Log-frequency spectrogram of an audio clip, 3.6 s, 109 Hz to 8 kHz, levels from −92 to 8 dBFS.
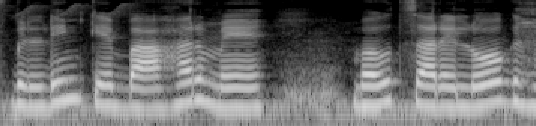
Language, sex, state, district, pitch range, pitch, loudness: Hindi, female, Jharkhand, Garhwa, 210-240 Hz, 220 Hz, -16 LUFS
